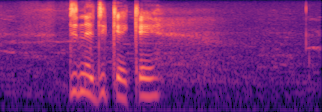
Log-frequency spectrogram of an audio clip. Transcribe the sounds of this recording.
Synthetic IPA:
d̥inedikʼɛkʼɪ

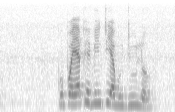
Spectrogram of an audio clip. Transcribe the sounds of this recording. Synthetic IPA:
kʼʊpʼɔjapʰemin̩tʼijabʊduːlɔ

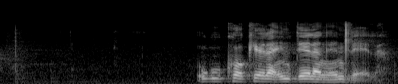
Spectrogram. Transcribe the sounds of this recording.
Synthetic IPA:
uk̬ukʰɔkʰɛlaintʼɛlaŋɛnd͡ɮʱɛ̰ːla̰

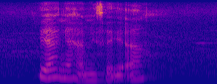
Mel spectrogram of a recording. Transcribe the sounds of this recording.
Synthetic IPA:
jaɲaɦamisaʔɪ̰ʔa

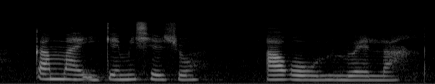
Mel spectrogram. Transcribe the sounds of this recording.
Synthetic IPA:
kʼamaikʼemiʃet͡ʃʼɔ | aɣʊlwɛːla

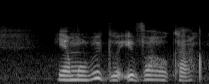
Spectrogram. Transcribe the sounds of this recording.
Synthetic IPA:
jamʊβiɡɔʔivaɦɔkʰa

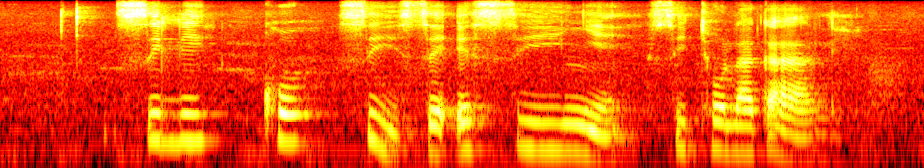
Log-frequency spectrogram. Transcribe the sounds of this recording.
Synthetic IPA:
sili | kʰo | sisɛʔesiɲɛsitʰɔlak̬aːlɛ

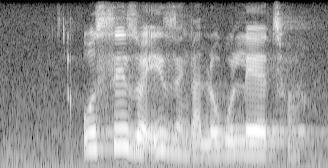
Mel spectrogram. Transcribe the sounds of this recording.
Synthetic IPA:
usizɔʔiziŋalok̬ulɛːtʰwa

